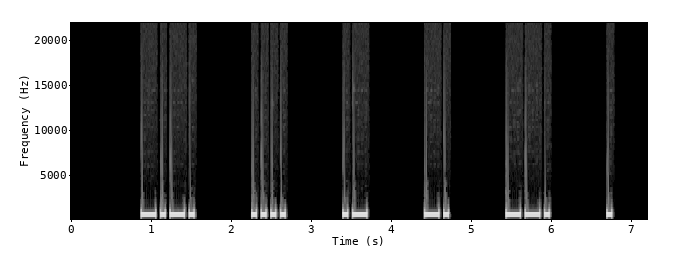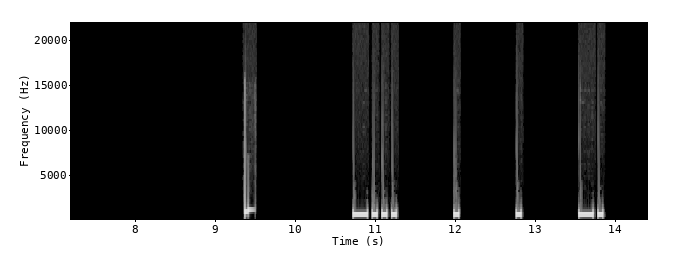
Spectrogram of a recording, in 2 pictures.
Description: Morse code, heard as a keyed tone, about 20 wpm, spaced as for 9 wpm, 700 Hz. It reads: CHANGE BEEN
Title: 4x Character Spacing - Top 500 Words - 20wpm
